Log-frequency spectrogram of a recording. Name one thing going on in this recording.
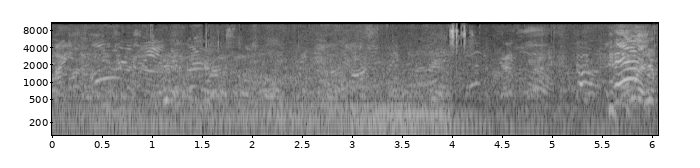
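A crowd of children and adults chatters outdoors.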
